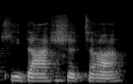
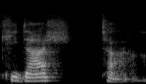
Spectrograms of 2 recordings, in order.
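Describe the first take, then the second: First: The word runs together without a break. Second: A syllable break comes before 'ta'. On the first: The speaker calls it wrong. "it's not kidashta" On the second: The speaker calls it right. "it's kidash ta"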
